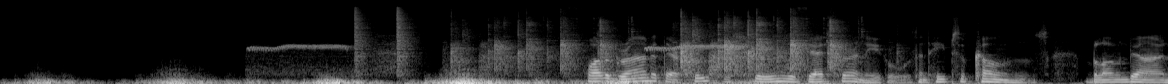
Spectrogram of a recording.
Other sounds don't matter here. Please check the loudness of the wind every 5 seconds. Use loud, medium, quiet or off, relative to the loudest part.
loud, medium, off.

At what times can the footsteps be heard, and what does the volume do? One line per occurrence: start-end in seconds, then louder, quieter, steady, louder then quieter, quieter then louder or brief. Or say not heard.
not heard.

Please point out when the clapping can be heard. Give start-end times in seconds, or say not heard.
3.5-9.0.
